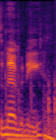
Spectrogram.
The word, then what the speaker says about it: anemone: And please note that it is pronounced anemone. I I know how to pronounce anemone.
